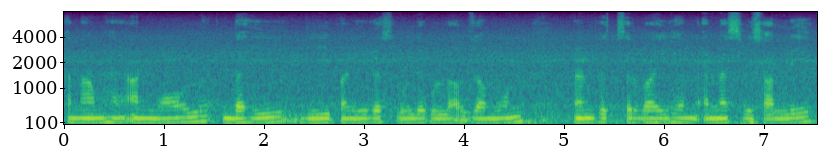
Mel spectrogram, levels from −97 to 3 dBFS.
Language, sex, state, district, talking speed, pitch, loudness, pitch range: Hindi, male, Haryana, Charkhi Dadri, 110 wpm, 105 Hz, -17 LUFS, 105-110 Hz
